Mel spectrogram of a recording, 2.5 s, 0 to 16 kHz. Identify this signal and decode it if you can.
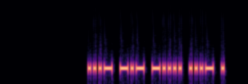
Morse code, heard as a keyed tone, about 46 wpm, 700 Hz. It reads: VK6VE
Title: DXCC-100 Call Signs - 5 Characters - 45wpm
